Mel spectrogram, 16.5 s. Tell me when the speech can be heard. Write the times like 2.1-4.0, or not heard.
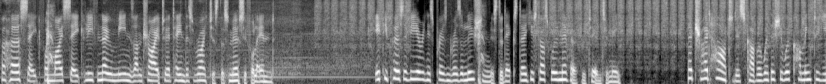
0.0-5.5, 7.5-12.5, 13.8-16.4.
